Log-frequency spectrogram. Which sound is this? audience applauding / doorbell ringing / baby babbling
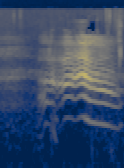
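baby babbling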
